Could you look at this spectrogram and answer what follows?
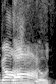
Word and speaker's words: Goth: Goth, not Jared Goff.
